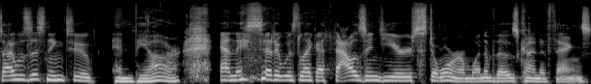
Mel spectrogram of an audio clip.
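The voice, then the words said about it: Smooth public-radio style voice. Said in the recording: “you've got a bit of an NPR voice going on there”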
